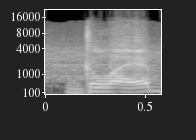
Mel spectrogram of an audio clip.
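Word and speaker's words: Hleb: Sasha Gleb, which is apparently how we pronounce it, and he plays some lovely balls with that left foot, doesn't he?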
